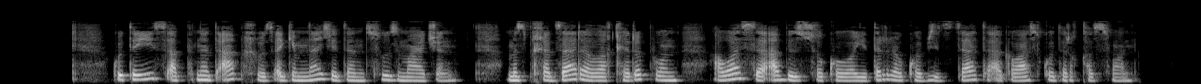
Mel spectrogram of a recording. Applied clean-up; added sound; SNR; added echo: none; none; none; none.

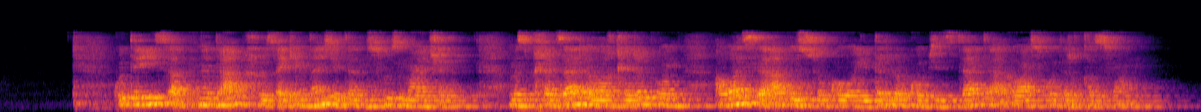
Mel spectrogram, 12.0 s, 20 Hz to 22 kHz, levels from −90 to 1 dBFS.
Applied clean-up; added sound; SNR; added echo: none; none; none; reverberation time 1.2 s.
